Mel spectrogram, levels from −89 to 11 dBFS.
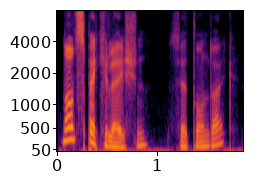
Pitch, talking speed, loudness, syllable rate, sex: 145 Hz, 130 wpm, -19 LUFS, 5.8 syllables/s, male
